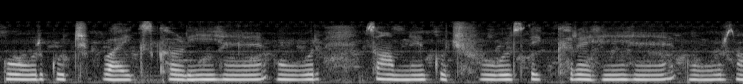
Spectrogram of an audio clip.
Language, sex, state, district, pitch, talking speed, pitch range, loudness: Hindi, female, Punjab, Pathankot, 225 Hz, 115 wpm, 220-230 Hz, -18 LUFS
